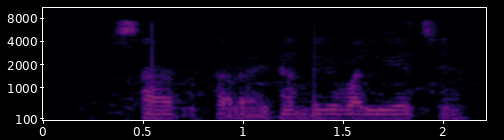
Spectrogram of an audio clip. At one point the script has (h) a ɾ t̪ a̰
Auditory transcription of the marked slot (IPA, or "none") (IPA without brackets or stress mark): s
